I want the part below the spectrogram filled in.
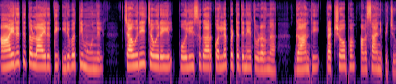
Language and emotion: Malayalam, neutral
